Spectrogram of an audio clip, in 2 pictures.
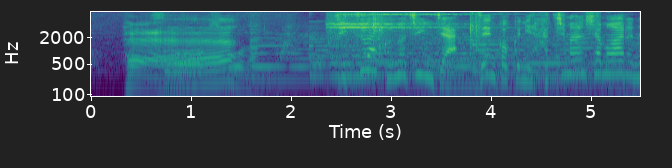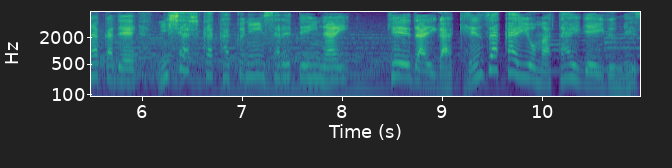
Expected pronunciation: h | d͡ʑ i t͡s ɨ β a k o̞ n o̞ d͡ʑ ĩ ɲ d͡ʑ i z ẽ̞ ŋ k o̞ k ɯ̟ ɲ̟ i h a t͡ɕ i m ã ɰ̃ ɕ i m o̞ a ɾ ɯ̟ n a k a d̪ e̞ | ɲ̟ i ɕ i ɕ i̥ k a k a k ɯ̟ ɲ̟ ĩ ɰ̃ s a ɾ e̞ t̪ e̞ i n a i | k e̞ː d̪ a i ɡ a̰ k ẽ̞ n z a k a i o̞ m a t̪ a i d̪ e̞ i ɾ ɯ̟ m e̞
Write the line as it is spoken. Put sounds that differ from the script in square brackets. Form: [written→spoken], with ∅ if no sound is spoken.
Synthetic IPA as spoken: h | d͡ʑ i t͡s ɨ β a k o̞ n o̞ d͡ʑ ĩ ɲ d͡ʑ [i→a] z ẽ̞ ŋ k o̞ k ɯ̟ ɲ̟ i h a t͡ɕ i m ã ɰ̃ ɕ [i→a] m o̞ a ɾ ɯ̟ n a k a d̪ e̞ | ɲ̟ i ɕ [i→a] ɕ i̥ k a k a k ɯ̟ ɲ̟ ĩ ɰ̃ s a ɾ e̞ t̪ e̞ i n a i | k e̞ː d̪ a i ɡ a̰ k ẽ̞ n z a k a i o̞ m a t̪ a i d̪ e̞ i ɾ ɯ̟ m e̞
